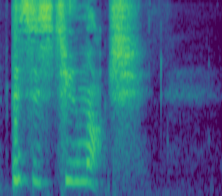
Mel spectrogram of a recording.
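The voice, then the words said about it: Brief put-on English accent. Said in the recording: “Is that supposed to be like an English accent? ... that's my British. You only get a little.”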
